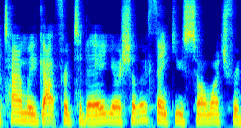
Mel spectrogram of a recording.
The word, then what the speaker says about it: Yoshiller: My YouTube channel is called Yoshiller, Yoshiller, not Yoshi Killer, not Yosh Killer.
